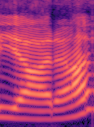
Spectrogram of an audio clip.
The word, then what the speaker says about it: YAARA: नाम है यारा, स्पेलिंग है YAARA।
